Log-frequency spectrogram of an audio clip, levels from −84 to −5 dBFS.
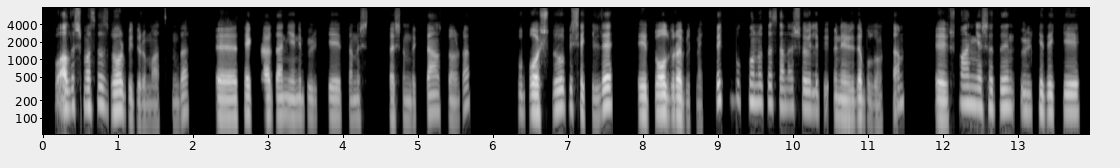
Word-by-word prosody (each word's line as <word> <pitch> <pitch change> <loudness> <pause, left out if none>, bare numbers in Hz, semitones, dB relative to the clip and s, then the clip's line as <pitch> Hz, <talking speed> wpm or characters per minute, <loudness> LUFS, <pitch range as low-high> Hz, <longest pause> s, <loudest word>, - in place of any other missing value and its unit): Bu - - +3
alışması 155 +2 +4
zor 135 -2 +3
bir 105 -4 -6
durum 85 -1 -9
aslında. 90 +8 -9 0.4
Eee, 105 -1 +5
tekrardan 115 -1 +1
yeni 105 -1 -4
bir 110 - -9
ülkeye 105 +1 -5
tanış 100 0 -9 0.3
taşındıktan 100 +6 -4
sonra 95 -1 -7 0.7
bu 125 - -9
boşluğu 130 +4 +5
bir - - -4
şekilde, 135 +4 +3 0.3
eee, 115 0 +3
doldurabilmek. 115 -9 +5
Peki, 195 +1 +1
bu 205 0 -15
konuda 185 -2 -2
sana 160 -2 -6
şöyle 145 -3 -2
bir - - -11
öneride 105 -1 0
bulunsam: 85 -4 -8 0.4
Eee, 100 -2 +4
şu - - -12
an 175 -1 +1
yaşadığın 155 -1 -2
ülkedeki, 130 -1 -1
125 Hz, 140 wpm, -27 LUFS, 105-155 Hz, 0.7 s, Eee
